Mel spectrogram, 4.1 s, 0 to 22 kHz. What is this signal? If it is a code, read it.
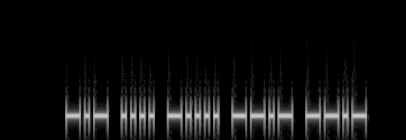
Morse code, heard as a keyed tone, about 26 wpm, 700 Hz. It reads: KH6QQ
